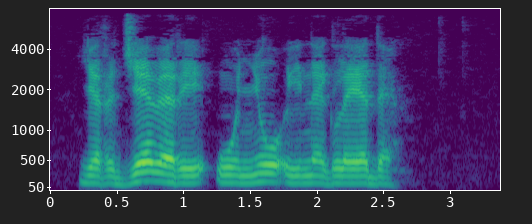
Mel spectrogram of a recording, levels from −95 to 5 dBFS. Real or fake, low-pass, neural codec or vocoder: real; 7.2 kHz; none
